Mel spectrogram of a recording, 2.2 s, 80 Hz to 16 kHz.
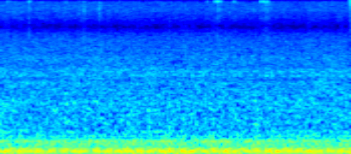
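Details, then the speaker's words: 2004 Buick Rendezvous on a test drive, accelerating up to 60: deep, steady grinding, rumbling, airplane-like growl under road noise, judged a worn wheel bearing; it seems to come from the rear, but the exact corner is uncertain. "And as we're driving, you will hear a grinding, rumbling type airplane taking off type noise. That's a wheel bearing. That's what that noise is."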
